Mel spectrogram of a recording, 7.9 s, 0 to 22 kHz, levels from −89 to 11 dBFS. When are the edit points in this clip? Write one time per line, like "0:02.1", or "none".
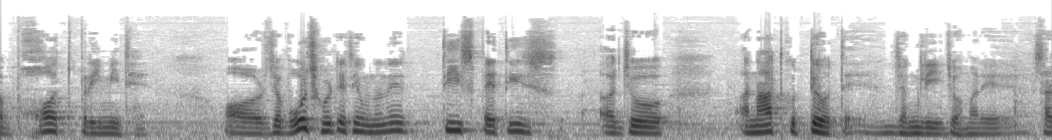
none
